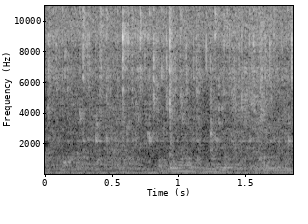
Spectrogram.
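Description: Water is poured into gram flour (besan) for a home-cooked kadhi, a steady close splashing and trickling that runs unbroken for about two seconds with no talk.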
